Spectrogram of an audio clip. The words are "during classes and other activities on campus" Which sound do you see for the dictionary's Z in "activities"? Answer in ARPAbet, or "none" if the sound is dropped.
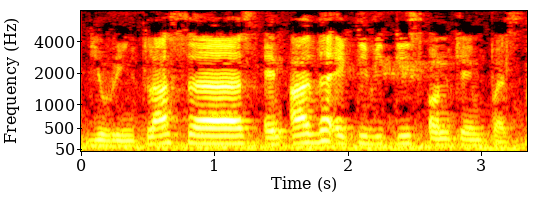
S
